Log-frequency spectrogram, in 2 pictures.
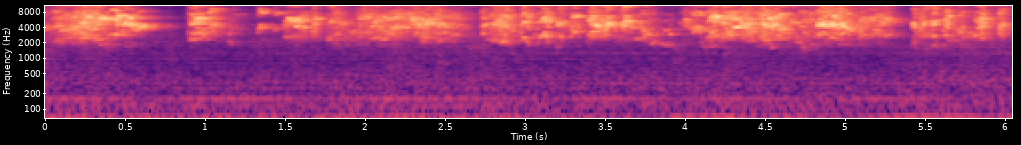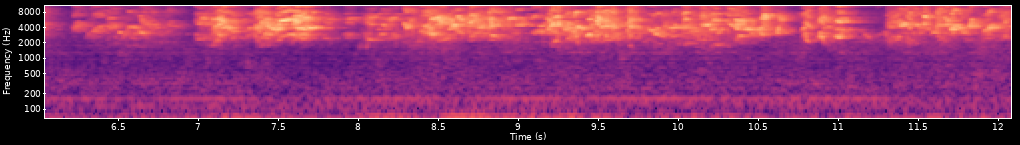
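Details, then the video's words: Lovebirds at their food, chattering loudly in harsh, squawking chirps that come in surges with short pauses over twelve seconds, a faint low hum running throughout. "Lovebirds unique colors eating and chirps sounds"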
